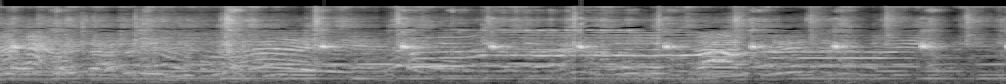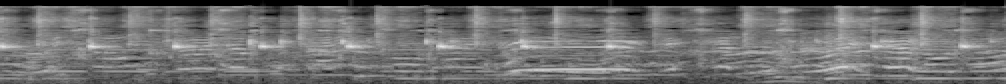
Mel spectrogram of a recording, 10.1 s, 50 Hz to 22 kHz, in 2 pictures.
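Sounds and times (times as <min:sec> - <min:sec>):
two-string fiddle long notes: 0:00.0 - 0:08.5
plucked lute and zither: 0:00.0 - 0:10.0.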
